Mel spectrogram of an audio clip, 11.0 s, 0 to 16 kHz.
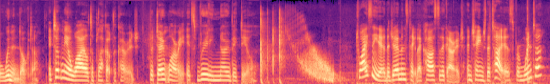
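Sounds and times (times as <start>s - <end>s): whoosh falling in pitch: 5.2s - 7.1s.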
